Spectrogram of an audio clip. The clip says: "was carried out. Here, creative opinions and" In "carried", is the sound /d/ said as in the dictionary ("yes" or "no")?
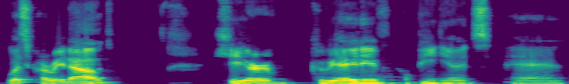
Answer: yes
